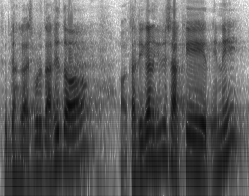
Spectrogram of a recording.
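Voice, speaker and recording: A male sports massage therapist with a fairly high voice and lively intonation talks quickly to viewers while treating a patient. He's chatty and full of sympathetic exclamations, switching between coaxing the patient and explaining things to the audience.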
